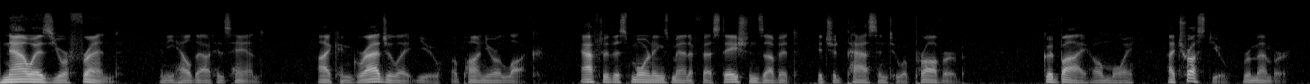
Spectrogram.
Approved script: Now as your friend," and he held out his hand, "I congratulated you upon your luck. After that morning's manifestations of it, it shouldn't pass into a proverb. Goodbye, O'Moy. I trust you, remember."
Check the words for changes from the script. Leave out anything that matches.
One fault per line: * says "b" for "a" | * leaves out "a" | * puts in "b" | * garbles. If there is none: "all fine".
* says "congratulate" for "congratulated"
* says "this" for "that"
* says "should" for "shouldn't"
